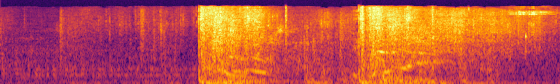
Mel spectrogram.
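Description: A gun fires twice with loud bangs.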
